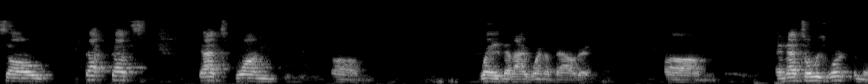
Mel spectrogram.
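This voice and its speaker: With a New York accent, a man speaks at a fairly slow pace with long, frequent pauses, his fairly high pitch carried by lively intonation. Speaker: personal trainer. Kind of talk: casual interview chat.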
